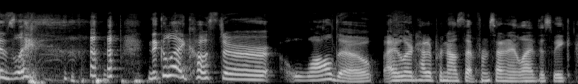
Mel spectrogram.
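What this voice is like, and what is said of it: Usual voice. Nothing is said of it.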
